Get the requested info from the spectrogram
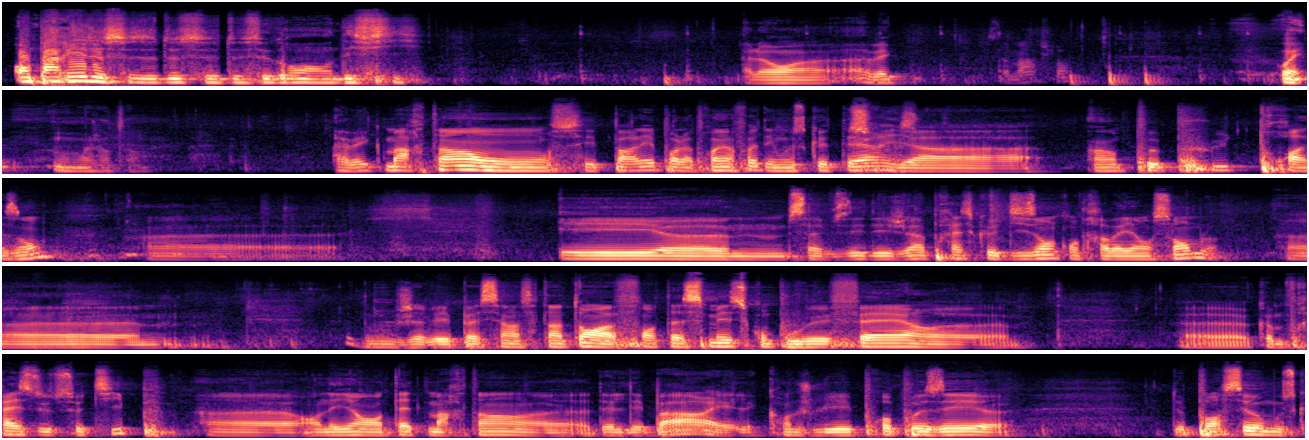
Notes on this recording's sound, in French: Pour la troisième édition de CST Première, le rendez-vous des cinéphiles de la CST en partenariat avec le Publiciscinémas - Paris.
